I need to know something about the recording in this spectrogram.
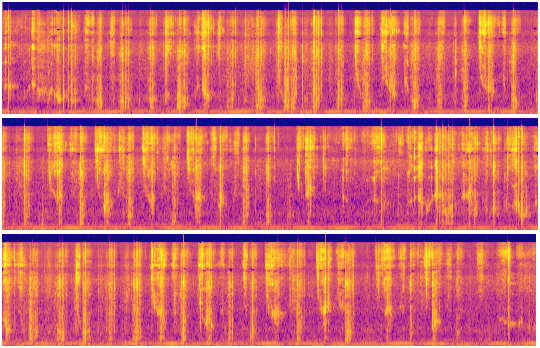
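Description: Hard clear ice being bitten off a block and chewed, a close-up run of sharp, irregular crunches several times a second.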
